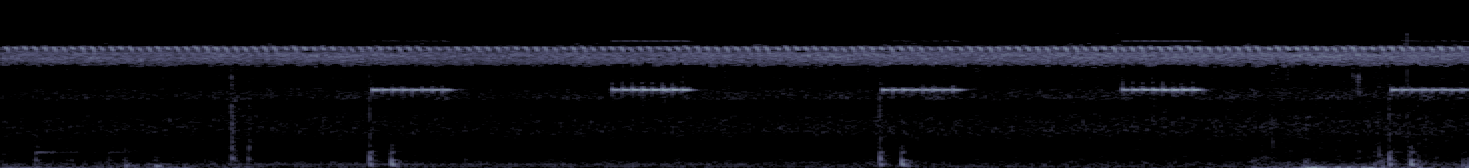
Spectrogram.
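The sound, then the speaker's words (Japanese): A phone rings with an incoming call from an unknown number: five short, evenly spaced electronic beeps at a mid-high pitch, heard over a steady, shrill insect-like buzz that continues throughout. No one speaks. “電話す。”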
